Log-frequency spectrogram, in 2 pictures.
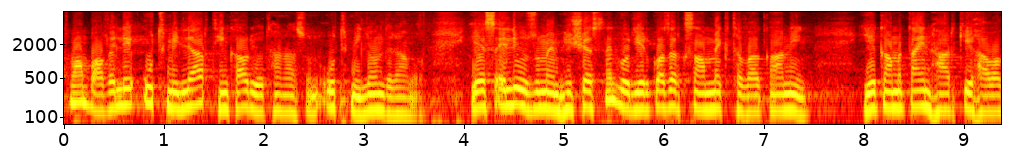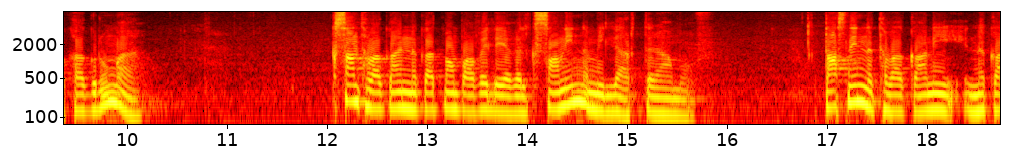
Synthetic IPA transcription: t̪mɑmbɑvɛliɛut̪ʰmiljɑɾd̪hiŋɡʰhɑɾuɾjɔt̪ʰɑnɑsṵnut̪ʰmiljɔnd̪əɾɑmɔ̰vjɛsɛliuzumɛmɦiʃɛt͡sʰnɛlvɔɾjɛɾkuhɑzɑɾkʰə̥sɑnmɛkt̪ʰəvɑkɑninjɛkɑmət̪ɑjinɦɑɾkʰiɦɑvɑkʰɑɡɾumə | kʰə̥sɑnt̪ʰəvɑkɑninːəkɑt̪mɑmbɑvɛlɛjɛʁɛlkʰə̥sɑninːəmiljɑrd̪̚d̪əɾɑmɔv | t̪ɑsninːət̪ʰəvɑkɑninək

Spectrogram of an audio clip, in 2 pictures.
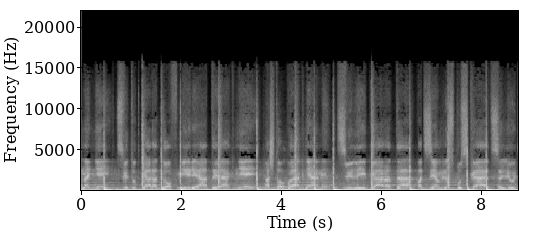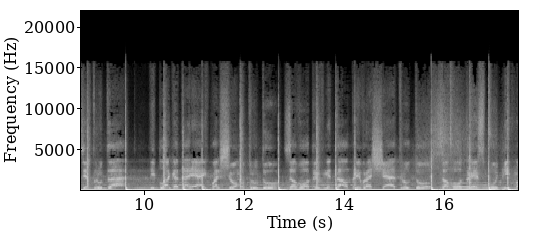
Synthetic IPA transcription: nɐnʲejt̪svʲɪt̪ut̪̚ɡəɾɐd̪ofmʲiɾʲɪɐd̪ɛɐɡnʲejɐʂt̪o̞bɨɐɡnʲamʲɪt̪svʲɪlʲiɡəɾɐd̪apɐd̪zʲemlʲʊspʊskajʊt̪səlʲudʲɪt̪ɾʊd̪a | iblˠəɡəd̪ɐɾʲaixbɐlʲʂomʊt̪ɾʊd̪uzɐvod̪ɨvmʲɪt̪alˠpɾʲɪvɾɐɕːajʊt̪ɾʊd̪u | zɐvod̪ɨsput̚ʲnʲɪkm

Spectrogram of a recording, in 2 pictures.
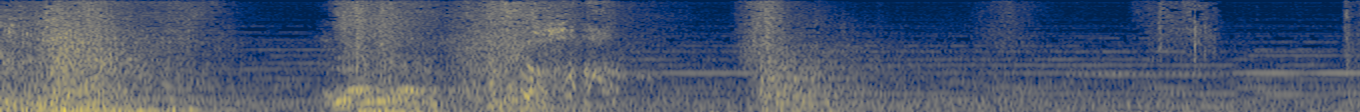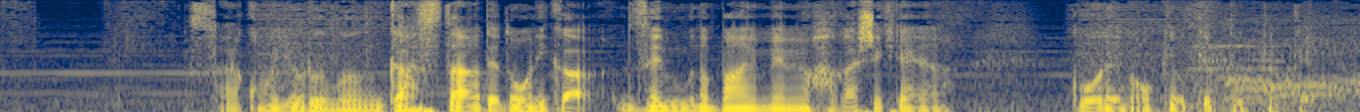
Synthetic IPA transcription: sa̰ːko̞no̞jo̞ɾɯ̟mɯ̟̃ŋɡasɨ̥t̪aːd̪e̞d̪o̞ːɲ̟ika̰zẽ̞mbɯ̟no̞bãmːẽmhaɡaɕi̥t̪e̞kʲi̥t̪aina | ɡ̥o̞ːɾe̞mɯ̰ʔo̰kːe̞okːe̞okːeoke̞okːe̞̰

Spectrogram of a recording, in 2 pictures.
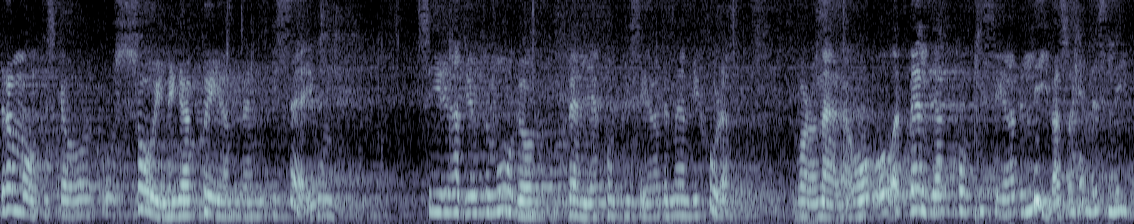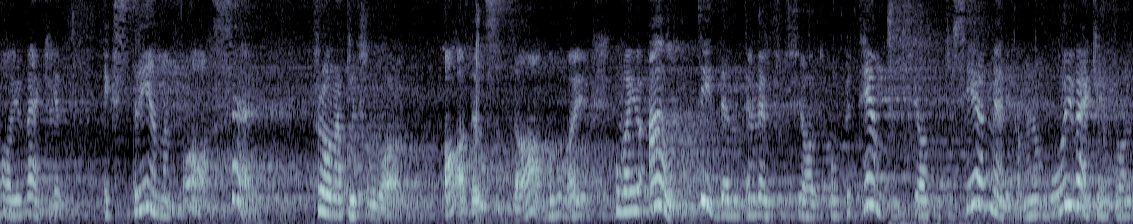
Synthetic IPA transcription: d̪̥ɾamɑːt̪ɪskaɔɔsɔjlɪɡaɧeːənd̪ənɪsɛjhʊn | siːɾɪɦad̪ːəjɵnfœɾmoːɡaɔvɛljakʰɔmplɪseːɾad̪əmɛnːɪɧʊɾa̰t̪ | vɑːɾanæːɾa̰ɔʔɔat̪vɛljakʰɔmplɪseːɾad̪əliːvalsɔɦɛnːəsliːvhaɾjɵvæɾklɪɡən | ɛkst̪ɾeːmafɑ̰ːsə̰ɾ | fɾɔnat̪lɪksa̰ | ʔɑ̰ːd̪əlsd̪ɑːmɔhʊnva̰ɾjɵ | hʊnvaɾjɵʔalt̪iːd̪ɛnɛnvɛlːɪt̪sʊsɪɑːlt̪kʰɔmpɛt̪ʰɛnt̪ɛnsʊ̥sɪɑːlt̪ɪnt̪ɾɛseːɾad̪mɛnːɪɧa̰mɛnhʊnɡoːɾjɵvæɾklɪɡənfɾɔn

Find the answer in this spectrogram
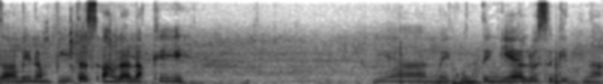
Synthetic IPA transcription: d̪aːmɪnɐŋpiːt̪ɐsɐŋlɐlakɪ | janmɐjkʊnt̪ɪŋjɛːlosɐɡɪt̪̚na

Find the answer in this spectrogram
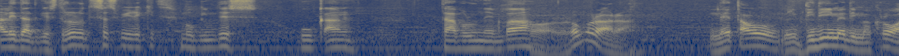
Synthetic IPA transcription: alɛd̪ad̪ɡɛsd̪ɾɔɾɔd̪ɛsat̪sʰpʼiɾikʰit̪ʰmɔɡwind̪ɛs | ukʼan | d̪̥abɾunɛba̰ɾɔɡɔɾaɾa̰ | nɛt̪ʼaɔid̪id̪iːmɛd̪imakʰɾɔ

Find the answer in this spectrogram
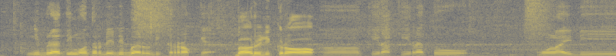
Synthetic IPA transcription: inibəɾart̪imot̪ɔrdedebaɾudikəɾɔkja | baɾudikəɾɔkəkiɾakiɾat̪u | mulajdi

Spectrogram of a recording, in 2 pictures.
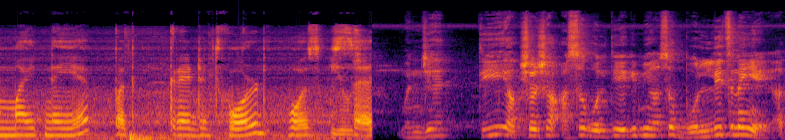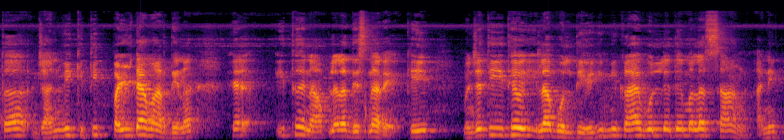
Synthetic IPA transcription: mait̪najebəʈkɾeɖiʈʋəɾɖʋɔzs | m̤əɳd͡ze | t̪iːəkʂəɾɕaʔə̰səːbolt̪iːjekiːmiːəsəːbolːiːt͡snaɦiḛa̰t̪ad͡ʑanʋiːkit̪iːpəɭʈjamaɾt̪iːnahe | ḭt̪ʰəjnaːpljalad̪isɳaɾḛkiː | m̤əɳd͡zet̪iːt̪ʰeilabolt̪iːekiːmiːkajbolːet̪eməlasãŋɡa̰ñi

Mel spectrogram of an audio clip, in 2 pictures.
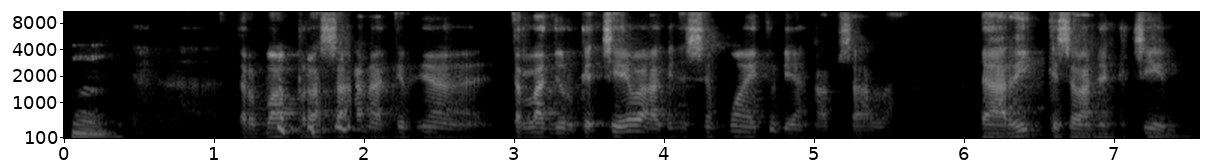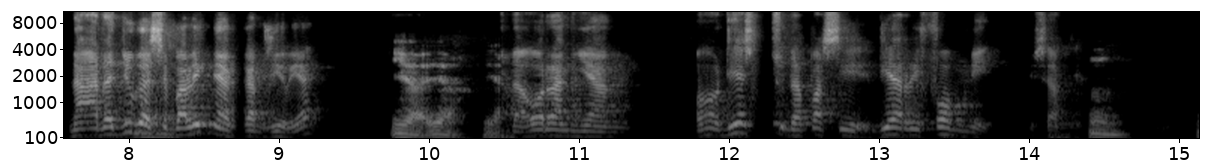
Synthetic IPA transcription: ja | t̪ərbampəɾasaʔanakirɲat̪ərlaɲd͡ʒʊrkət͡ʃelaːkirɲasəmuait̪udiaŋaksa̰la | daɾikəsəlaɲakə̥t͡ʃɪlnaɦadad͡ʒuɡasəbalɪk̚ɲakansɪlja | iajaa̰adaoɾaŋjaŋ | odiassudahpast̪idiaɾifɔrmnɪh | misa̰lɲa

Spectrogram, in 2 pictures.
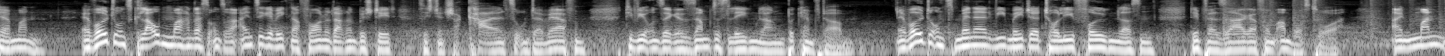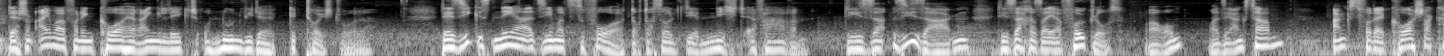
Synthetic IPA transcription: ɐman | ʔeːɐvɔltəʊnsɡ̥laʊbm̩maχn̩dasʔʊ̰nzəʁɐ̰ʔa̰ɪnt͡sɪɡəveːknaːχfɔɐnədaʁɪnbəʃteːtz̥ɪçd̥eːnʃa̰kʰaːlənt͡suʔʊntɐvɛɐfn̩ | d̥iːviːɐʊnzɐɡəzamtəsleːbm̩laŋbəkʰɛmftha̰ːb̚m̩ | ʔeːɐvɔltəʊnsmɛnɐviːmeɪd͡ʒɐtʰɔlifɔlɡŋ̩lasn̩d̥eːmfɛɐzaːɡɐfɔmʔa̰mbɔstʰo̰ːɐ | ʔaɪnmandeːɐʃoːnʔa̰ɪnmaːlfɔndeːmkʰoːɐɦɛʁaɪnɡəleːktʊntnuːnviːdɐɡ̥ətʰɔʏʃtv̥ʊ̰ɐdə̰ | d̥eːɐziːkɪstnɛːɐalsjeːmaːlst͡sufoːɐd̥ɔχd̥asz̥ɔlttiːɐnɪçtɛ̰ɐfaːʁ̞ə̰n̥ | ziːzaːɡŋ̩d̥iːzaχəzaɪɛɐfɔlklo̰ːsva̰ʁʊm | va̰ɪlziːʔaŋsthaːbm̩ʔaŋstfoːɐɾdeːɐkʰoːɐʃakə

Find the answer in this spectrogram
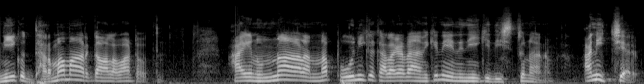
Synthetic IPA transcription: niːkud̪ʱɐɾmɐmaːɾɡɐmɐlɐʋaːʈɐ̰wt̪und̪i | aːjɐnɐunːaːɽɐnːɐpuːnikɐkɐlɐɡɐɽaːnikine̞ːnuniːk̬id̪ist̪unːa̰ːnṵmɐ | ɐniit͡ʃːa̰ːɾu

